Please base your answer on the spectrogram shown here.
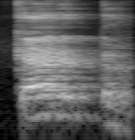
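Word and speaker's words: character: लिखा हुआ है क ए आर ए सी टी आई आर इसको हम कैरेक्टर पड़ता है जिसमें हमने देखा की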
